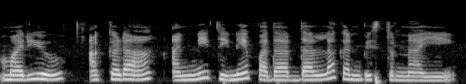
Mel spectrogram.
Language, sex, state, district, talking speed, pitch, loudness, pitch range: Telugu, female, Telangana, Hyderabad, 75 wpm, 220 Hz, -14 LUFS, 205-240 Hz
